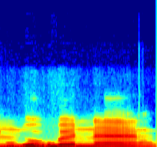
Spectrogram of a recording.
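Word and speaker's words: لبنان: Kita bacanya Lubenan ya.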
